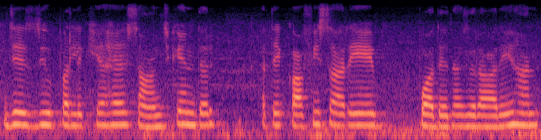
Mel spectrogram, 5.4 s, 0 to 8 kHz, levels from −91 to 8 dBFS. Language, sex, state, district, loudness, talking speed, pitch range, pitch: Punjabi, female, Punjab, Kapurthala, -17 LUFS, 175 wpm, 205-225 Hz, 220 Hz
